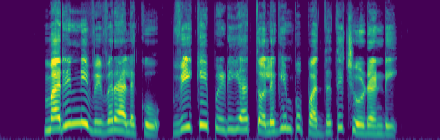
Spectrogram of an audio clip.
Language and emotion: Telugu, neutral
